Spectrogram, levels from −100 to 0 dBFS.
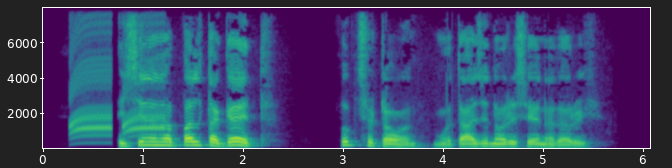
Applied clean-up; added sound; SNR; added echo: none; Alarm; 11 dB; none.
